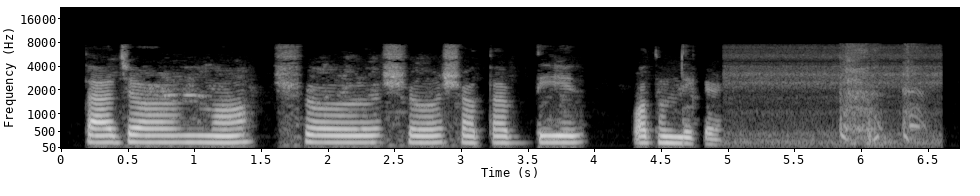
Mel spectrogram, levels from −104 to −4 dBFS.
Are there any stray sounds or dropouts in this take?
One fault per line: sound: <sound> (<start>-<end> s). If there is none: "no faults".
sound: cough (5.8-6.5 s)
